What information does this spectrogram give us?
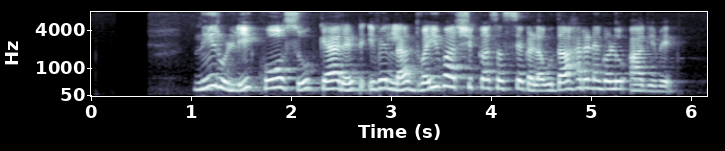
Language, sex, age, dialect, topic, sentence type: Kannada, female, 31-35, Coastal/Dakshin, agriculture, statement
